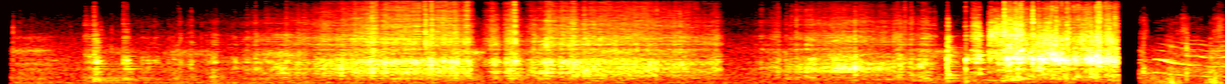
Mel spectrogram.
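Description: A steel trowel scrapes and smooths wet render.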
